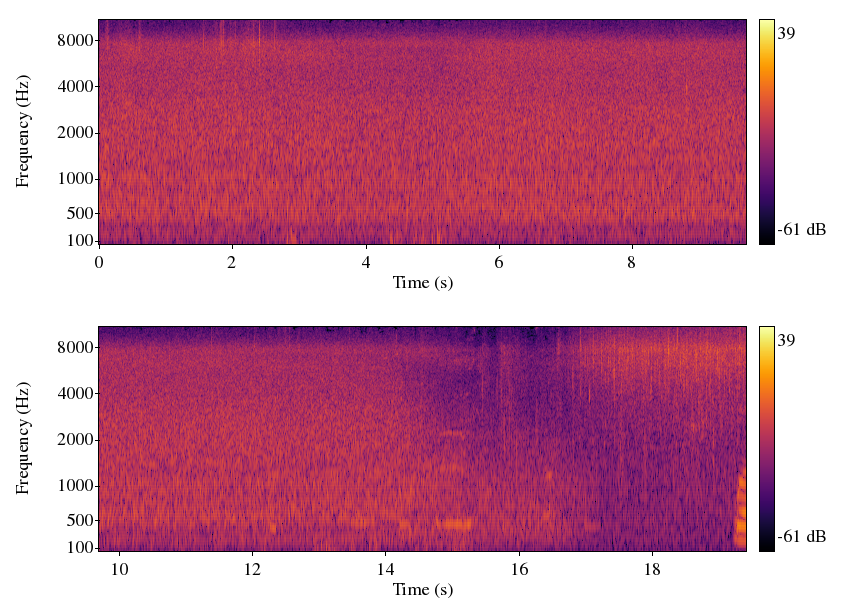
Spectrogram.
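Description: Water seeps trickle near the Pit River dam in winter, a steady, hissing wash of running water that continues evenly and then thins slightly near the end.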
